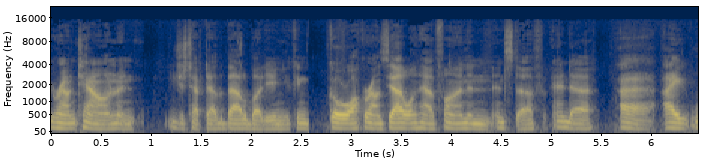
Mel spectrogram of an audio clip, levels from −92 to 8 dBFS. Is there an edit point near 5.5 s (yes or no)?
no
